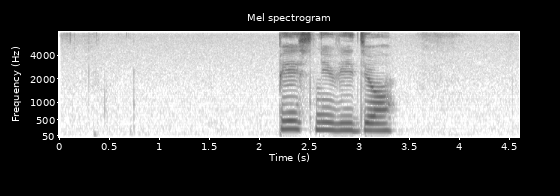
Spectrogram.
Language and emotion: Russian, neutral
